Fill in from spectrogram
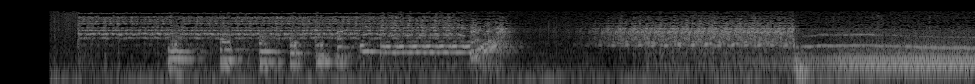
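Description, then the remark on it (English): A loud siren on the district attorney's car wails, its tone stepping and rising then holding steady, over a low engine rumble, with no one talking. “What's the use of being district attorney, Vance, if I can't have a siren on my car?”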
